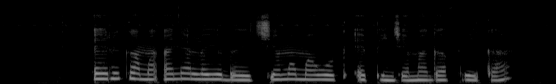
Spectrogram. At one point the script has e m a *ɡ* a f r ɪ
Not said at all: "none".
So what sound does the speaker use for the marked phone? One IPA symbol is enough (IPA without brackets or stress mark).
ɡ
